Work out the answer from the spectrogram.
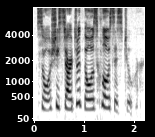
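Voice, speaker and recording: A woman's voice: fairly high pitch, normal speed, bright, forceful tone, no room sound. A woman playing a chatty, scatterbrained, overexcited middle-aged suburban mom who hosts a comedy podcast, rambling, interrupting herself and stressing words theatrically. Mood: dramatic storytelling. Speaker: podcast host. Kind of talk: comedic character monologue as a homemade podcast.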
